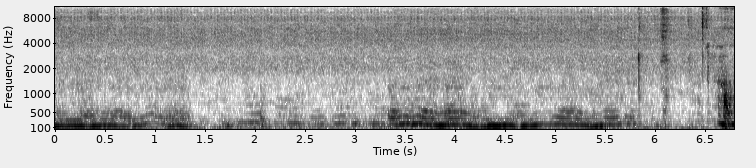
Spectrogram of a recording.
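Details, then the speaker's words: Steady low rumbling with wavering nasal tones of a pet dog snoring while asleep in the background, against quiet room noise; snoring. "you can hear my dog snoring in the background."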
